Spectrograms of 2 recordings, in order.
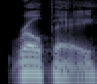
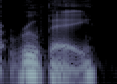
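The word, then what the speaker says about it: Roope: Why don't you correct your man off the mic, laugh out loud, is pronounced Rope, not Rupe.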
